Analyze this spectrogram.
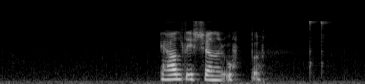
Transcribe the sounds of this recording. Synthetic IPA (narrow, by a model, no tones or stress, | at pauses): jæhɑɑlt̪ɪçɛnəɾʔʊpə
